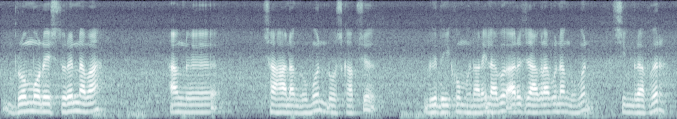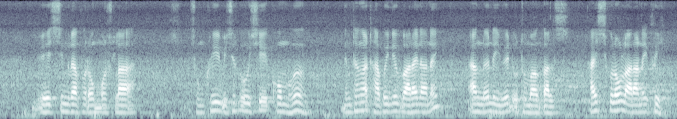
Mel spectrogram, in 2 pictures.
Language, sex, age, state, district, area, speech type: Bodo, male, 45-60, Assam, Kokrajhar, rural, spontaneous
